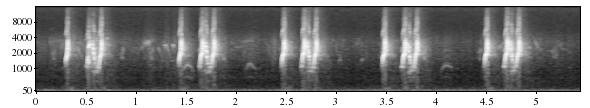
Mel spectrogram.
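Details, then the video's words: Rain quail giving a loud, metallic paired call, a quick double note repeated steadily about once a second, five times in a row, against a quiet background. "rain quail sound"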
